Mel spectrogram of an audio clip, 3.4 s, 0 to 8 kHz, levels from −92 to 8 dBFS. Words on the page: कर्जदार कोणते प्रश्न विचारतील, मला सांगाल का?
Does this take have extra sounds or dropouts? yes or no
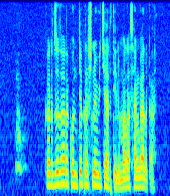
yes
